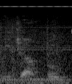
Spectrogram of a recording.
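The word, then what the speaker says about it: Uijeongbu: Now, that's a French spelling, and it starts off with U-I something, but it's pronounced Wijambu.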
